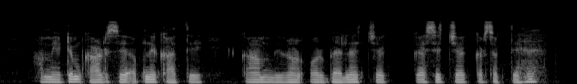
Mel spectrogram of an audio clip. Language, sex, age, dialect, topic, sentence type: Hindi, male, 25-30, Garhwali, banking, question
